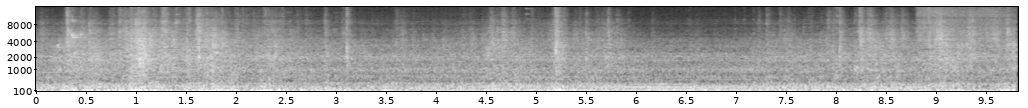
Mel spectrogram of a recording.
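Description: Scania OmniCity bus's diesel engine running under way, heard from inside the passenger saloon: a steady low rumble with road noise, and a few short knocks and rattles from the bodywork.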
